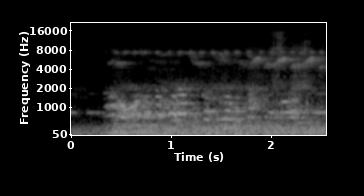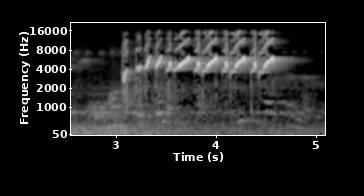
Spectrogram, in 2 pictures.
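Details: Mantenan, the black-winged flycatcher-shrike, in a lure song meant to provoke an answer. A quiet low murmur comes first, then a burst of about nine high, rising whistles, evenly repeated, lasting under two seconds.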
